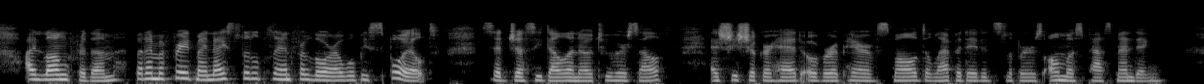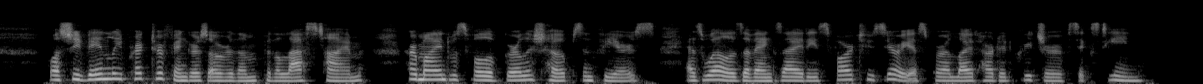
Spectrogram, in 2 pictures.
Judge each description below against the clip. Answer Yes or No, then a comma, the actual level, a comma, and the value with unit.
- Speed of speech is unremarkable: Yes, average, 180 wpm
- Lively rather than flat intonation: No, average, 3.7 semitones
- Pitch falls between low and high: Yes, medium, 180 Hz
